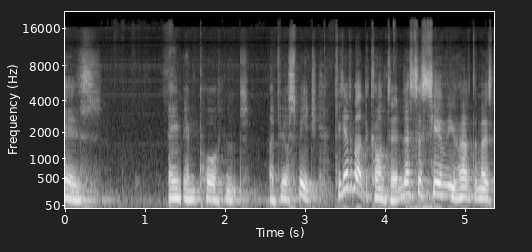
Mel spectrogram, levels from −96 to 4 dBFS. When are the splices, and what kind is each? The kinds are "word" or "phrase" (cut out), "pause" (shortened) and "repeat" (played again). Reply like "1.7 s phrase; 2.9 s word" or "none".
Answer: 1.4 s word; 2.5 s word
